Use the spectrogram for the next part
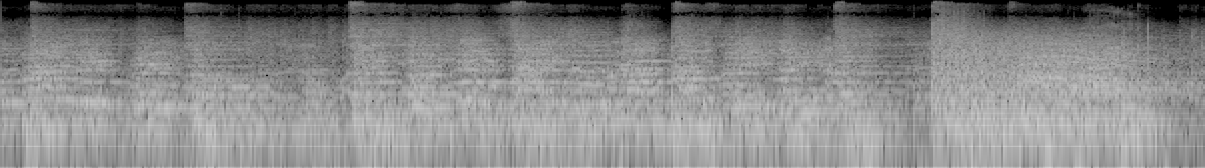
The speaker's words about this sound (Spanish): La Semana Grande de Donostia ya está en marcha. Hace una hora ha sonado el cañonazo que da comienzo a las fiestas.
